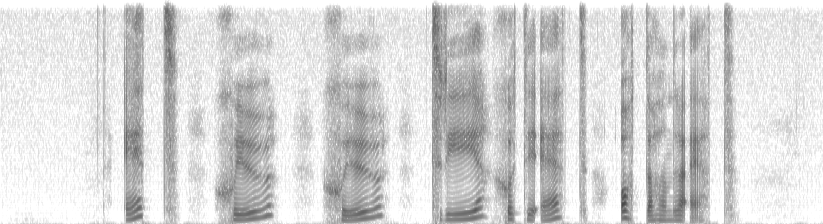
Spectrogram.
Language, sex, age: Swedish, female, 35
